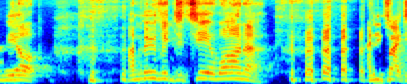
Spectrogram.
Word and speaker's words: Tijuana: I'm moving to Tijuana. And in fact, it's not Tijuana, it's Tijuana. There you go. Because I respect the culture. If you're going to say the word, it's got to be said properly.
